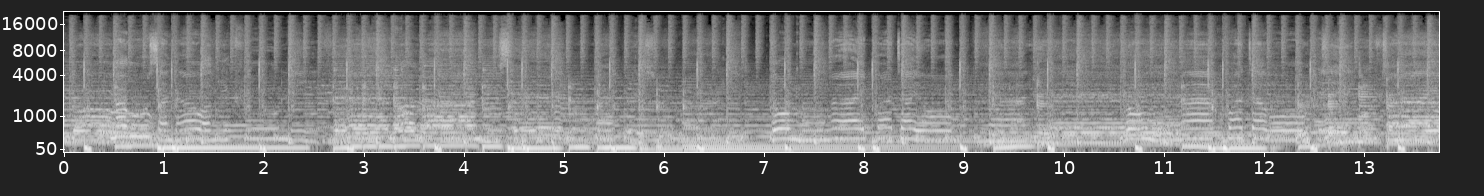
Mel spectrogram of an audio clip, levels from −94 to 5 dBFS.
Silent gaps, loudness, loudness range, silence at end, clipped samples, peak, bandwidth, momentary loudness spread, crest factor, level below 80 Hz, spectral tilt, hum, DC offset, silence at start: none; -10 LUFS; 2 LU; 0 s; 0.4%; 0 dBFS; over 20 kHz; 4 LU; 10 dB; -16 dBFS; -5 dB/octave; none; under 0.1%; 0 s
